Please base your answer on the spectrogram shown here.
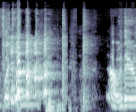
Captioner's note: laughs loudly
